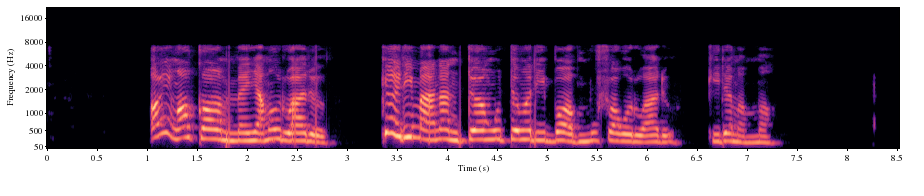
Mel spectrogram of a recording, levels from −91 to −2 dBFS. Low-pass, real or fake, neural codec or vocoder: 7.2 kHz; fake; autoencoder, 48 kHz, 128 numbers a frame, DAC-VAE, trained on Japanese speech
